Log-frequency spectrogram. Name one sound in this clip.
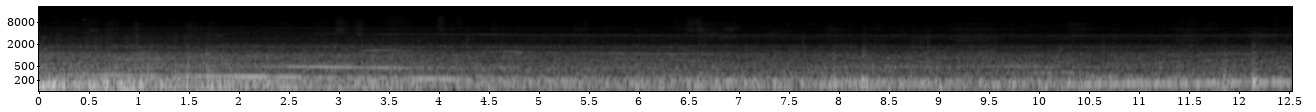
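A standing tram hums steadily with a low drone, echoing in a large enclosed space.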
